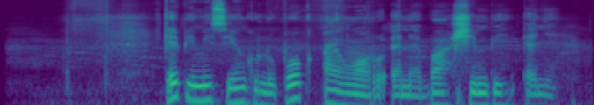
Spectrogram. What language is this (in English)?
Masai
